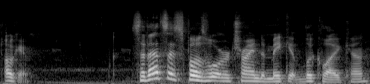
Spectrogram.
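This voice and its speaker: A young man streaming and explaining strategy in a casual, chatty way, thinking aloud with fillers and laughs; his voice is slightly raspy from long talking. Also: on the high side, very animated, fairly quick, a little mellow. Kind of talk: casual live-stream commentary.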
